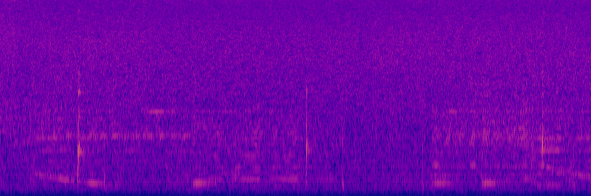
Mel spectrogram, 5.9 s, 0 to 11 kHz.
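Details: Hiccups from an infant girl about 2 weeks old (parent believes).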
